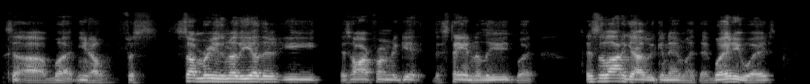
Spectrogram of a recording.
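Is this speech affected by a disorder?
No.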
